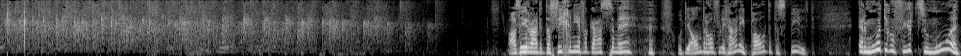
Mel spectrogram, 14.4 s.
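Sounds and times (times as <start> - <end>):
audience giving warm applause: 0.0 - 6.7
speech: 7.6 - 14.4.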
